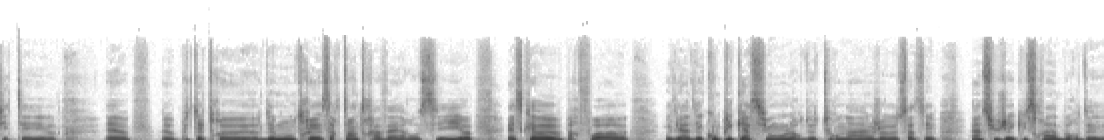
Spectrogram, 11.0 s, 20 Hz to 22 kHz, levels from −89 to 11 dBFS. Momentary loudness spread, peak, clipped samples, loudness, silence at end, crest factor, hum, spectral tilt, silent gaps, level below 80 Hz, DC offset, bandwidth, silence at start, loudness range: 10 LU; -6 dBFS; under 0.1%; -24 LUFS; 0 s; 18 dB; none; -6 dB/octave; none; -58 dBFS; under 0.1%; 16 kHz; 0 s; 2 LU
